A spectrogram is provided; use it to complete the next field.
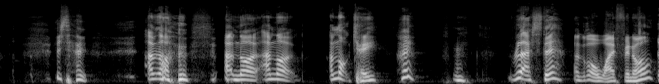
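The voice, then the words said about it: Imitates another person's voice, put-on accent. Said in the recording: “I don't think that's the accent he has ... the accent is top notch”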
